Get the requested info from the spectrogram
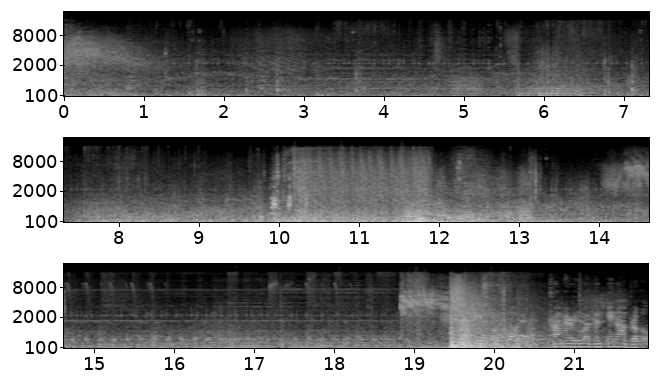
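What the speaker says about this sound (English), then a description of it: "That's the battle station self-destructing." A Star Wars: The Old Republic battle station self-destructs with rumbling, booming explosions that swell in the middle and flare again near the end, layered over game music and effects.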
